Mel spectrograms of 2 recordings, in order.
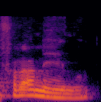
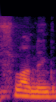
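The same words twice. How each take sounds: First: The second consonant is pronounced as an R. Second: The second consonant is pronounced as an L. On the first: "para Flamengo" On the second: "de Flamengo"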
